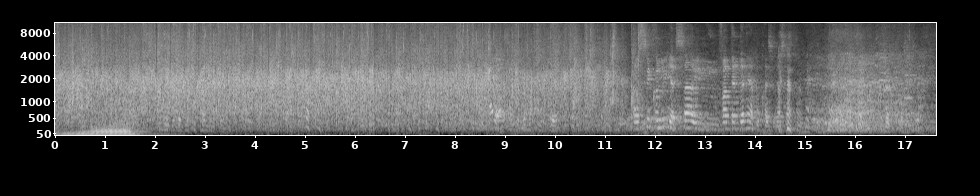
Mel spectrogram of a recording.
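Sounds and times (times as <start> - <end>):
audience applause: 0.0 - 11.6
speech: 12.0 - 16.0, 16.6 - 17.5
laughter: 14.4 - 17.6.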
